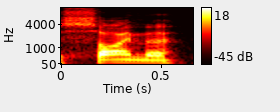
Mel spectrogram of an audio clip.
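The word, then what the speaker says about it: Cyma: my favorite guns um it's a sima mp5 or sema however you want to pronounce it now this isn't an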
